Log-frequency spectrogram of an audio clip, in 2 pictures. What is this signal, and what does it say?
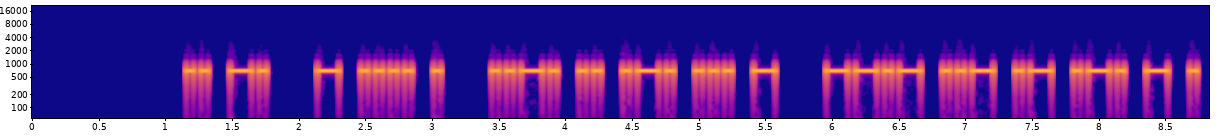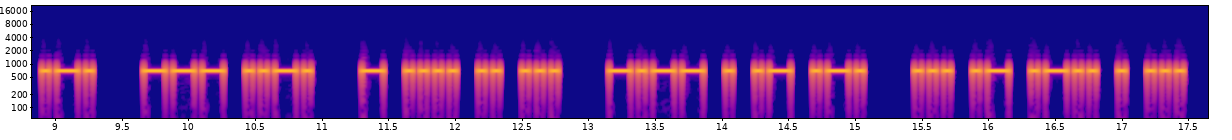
Morse code, heard as a keyed tone, about 22 wpm, 700 Hz. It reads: IN THE FIRST QUARTER OF THIS YEAR SALES
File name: Sentences with 7-Word Phrases - 22wpm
